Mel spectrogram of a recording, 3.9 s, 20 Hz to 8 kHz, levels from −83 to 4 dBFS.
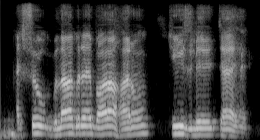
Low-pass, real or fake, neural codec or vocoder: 7.2 kHz; fake; codec, 16 kHz, 1.1 kbps, Voila-Tokenizer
